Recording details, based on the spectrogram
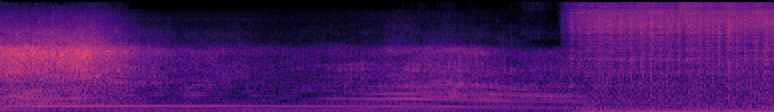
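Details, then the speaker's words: Paramotor with new custom stainless steel exhaust and harder mounts, on ground: low idle with faint uneven chatter at low rpm, then rougher buzzing run; slight rattle at low revs, cause unclear. "There's a little minute chatter when you get to the low RPMs. At idle right here, you can hear it."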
